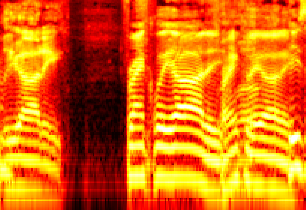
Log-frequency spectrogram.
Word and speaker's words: Liotti: Frank how do you say your last name leotti Frank leotti Frank leotti he's a man's man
